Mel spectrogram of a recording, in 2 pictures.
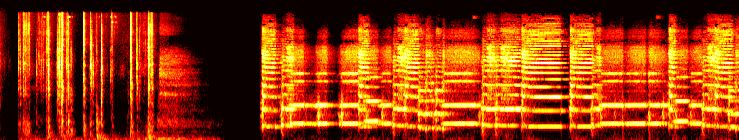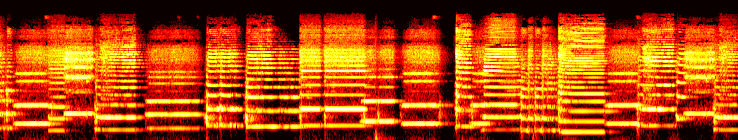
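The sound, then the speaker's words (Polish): Locomotive horns in Vilnius play the Polish national anthem, an idea of conductor Zbigniew Lewicki. The loud, harmonically rich horns sound a slow, stately melody in sustained blasts, several tones layered together, preceded by a brief jangling clatter and a moment of silence. “w Wilnie pan Zbigniew Lewicki miał pomysł na to, żeby lokomotywy zagrały hymn Polski.”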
